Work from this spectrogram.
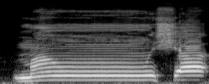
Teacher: یہاں نون ساکن میں اخفا اس لیے ہو رہا ہے کہ نون ساکن کے بعد حروف اخفا میں سے شین آ گیا ہے. را اس لیے پر ہے کہ را کے اوپر زبر آ گیا ہے.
